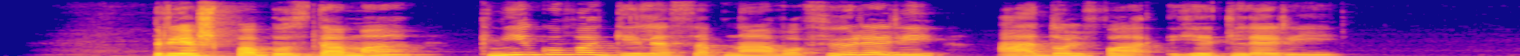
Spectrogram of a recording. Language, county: Lithuanian, Tauragė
